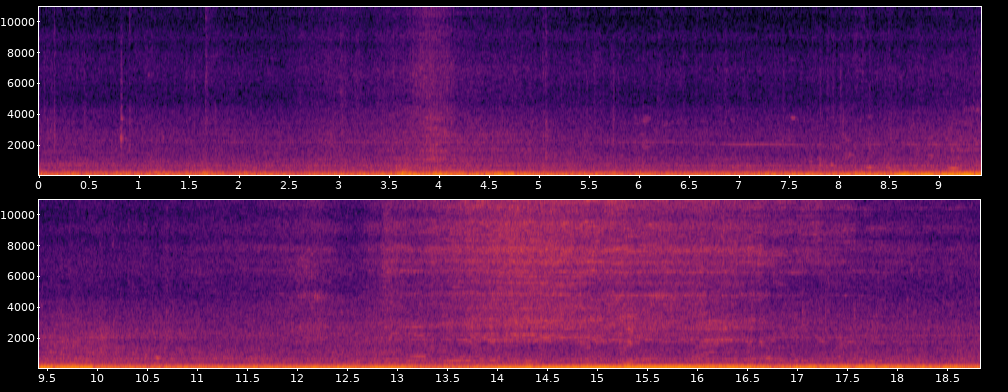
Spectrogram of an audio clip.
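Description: Tricycles and motorbikes pass by on the street.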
